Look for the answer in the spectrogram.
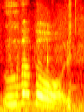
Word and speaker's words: Uwe Boll: That's how we've been told to pronounce it. Uwe Boll. – Nailed it. – It's like the Swedish chef.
